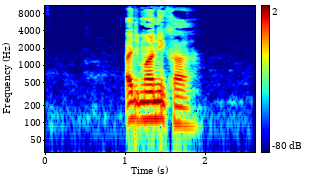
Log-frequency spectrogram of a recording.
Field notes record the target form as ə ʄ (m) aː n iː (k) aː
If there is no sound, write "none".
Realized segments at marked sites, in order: m, kʰ

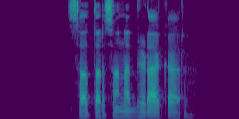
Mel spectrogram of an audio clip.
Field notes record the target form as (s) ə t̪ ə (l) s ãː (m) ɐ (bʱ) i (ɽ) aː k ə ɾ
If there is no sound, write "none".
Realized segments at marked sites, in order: s, ɾ, n, bʱ, ɽ

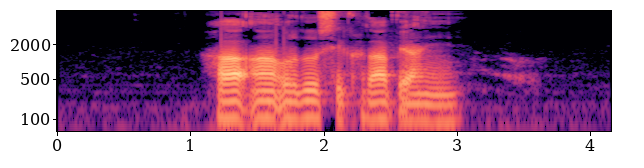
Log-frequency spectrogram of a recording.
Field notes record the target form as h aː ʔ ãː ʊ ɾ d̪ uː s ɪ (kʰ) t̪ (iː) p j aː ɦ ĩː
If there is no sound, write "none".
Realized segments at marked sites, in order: kʰ, aː

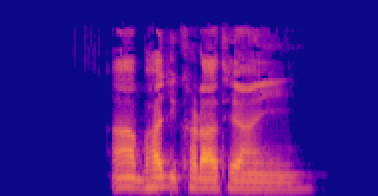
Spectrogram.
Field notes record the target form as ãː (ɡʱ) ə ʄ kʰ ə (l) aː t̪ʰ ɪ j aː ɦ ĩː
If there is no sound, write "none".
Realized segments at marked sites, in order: bʱ, ɽ

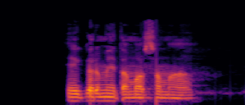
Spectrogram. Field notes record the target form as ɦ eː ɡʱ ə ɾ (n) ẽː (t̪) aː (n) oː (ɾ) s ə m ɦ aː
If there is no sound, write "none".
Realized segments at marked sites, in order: m, t̪, m, none

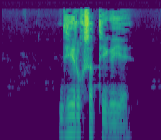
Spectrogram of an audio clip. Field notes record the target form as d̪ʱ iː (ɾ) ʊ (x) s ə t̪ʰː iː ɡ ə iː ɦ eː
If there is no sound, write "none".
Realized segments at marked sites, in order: ɾ, x

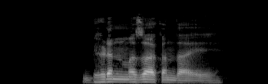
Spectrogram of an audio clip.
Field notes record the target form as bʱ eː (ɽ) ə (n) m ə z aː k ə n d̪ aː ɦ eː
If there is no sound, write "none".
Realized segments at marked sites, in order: ɽ, n

